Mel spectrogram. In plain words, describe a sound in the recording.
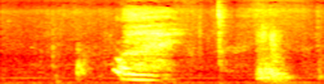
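A young man groans and yawns close by.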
